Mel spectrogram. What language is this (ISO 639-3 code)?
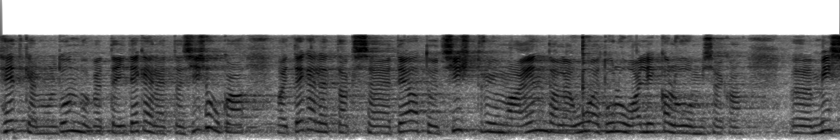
est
